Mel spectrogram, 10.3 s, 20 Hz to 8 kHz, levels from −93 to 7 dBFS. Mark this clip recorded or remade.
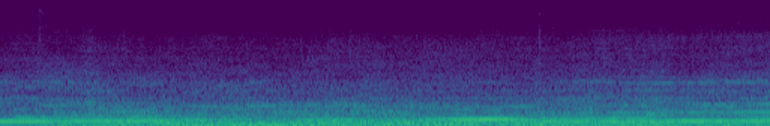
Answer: remade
